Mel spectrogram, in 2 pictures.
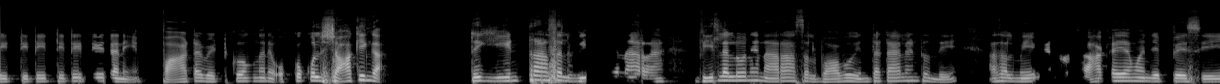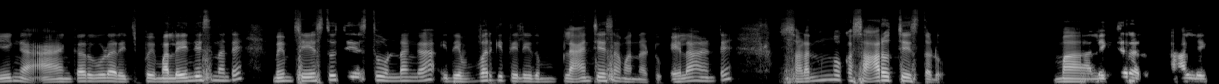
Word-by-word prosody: T 135 - +1
T 130 - -2 0.3
T 145 - -2 0.3
tit 160 -1 -3
అని. 130 -4 -1 0.4
పాట 130 +1 0
పెట్టుకోంగానే 150 +2 -3
ఒక్కొక్కళ్ళు 170 0 +1
షాక్ 165 +5 +4
ఇంగ. 185 -3 +2 1.0
రేయ్! 165 0 +2 0.2
ఏంట్రా 180 +5 +2
అసలు 175 -4 +2
వీళ్ళేనారా? 165 -1 -3 0.5
వీళ్ళలోనేనారా 180 -2 +1
అసలు 150 -4 -6
బాబోయ్! 135 +4 -1
ఇంత 135 +3 -4
టాలెంట్ 170 +2 -3
ఉంది! 115 -3 -5 0.5
అసలు 155 0 -1
మేము 145 +2 -2 0.4
షాక్ 145 +2 -1
అయ్యామని 165 -2 +1
చెప్పేసి 145 -2 -1 0.2
ఇంగ 155 -2 -2 0.3
యాంకర్ 135 +4 +1
గూడా 150 0 +4
రెచ్చిపోయి 135 +3 -1
మళ్ళీ 140 +1 +6
ఏం 160 - +1
చేసిందంటే 190 +2 0 0.4
మేము 165 +2 +2
చేస్తూ 170 +5 +3 0.2
చేస్తూ 175 +2 -1
ఉండంగా 170 +2 -1 0.2
ఇది 145 0 +3
ఎవ్వరికీ 180 +8 0
తెలీదు. 145 -2 0 0.2
ప్లాన్ 145 +4 +2
చేసాం 165 -5 +1
అన్నట్టు. 110 -3 -8 0.2
ఎలా 160 +5 +2
అంటే 170 +9 -5 0.6
సడన్‌గా 175 +12 -1
ఒక 175 -3 -2
సార్ 170 +4 +8
వచ్చేస్తాడు. 170 -5 0 1.2
మా 135 0 +8 0.3
లెక్చరర్. 175 - +3 0.3
ఆ - - +5
లె 140 -1 +3
155 Hz, 130 wpm, -25 LUFS, 140-170 Hz, 1.2 s, సార్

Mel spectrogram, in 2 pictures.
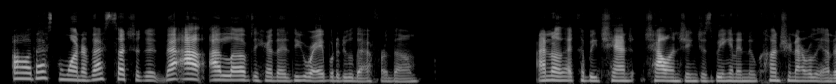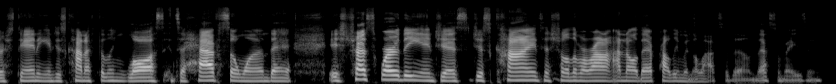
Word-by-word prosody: Oh, 270 0 +1
that's 290 +1 -3
wonder 210 -4 -1
that's 235 +6 -2
such 240 -2 -2
a 200 - -8
good 185 0 -10
that 245 +3 +4
I 235 -4 +6
I - - +3
love 205 -1 -1
to 185 - -10
hear 180 +1 -7
that 165 0 -8
you 185 0 -7
were 170 - -2
able 165 +3 -4
to 160 - -10
do 160 0 -8
that 145 +1 -8
for - - -14
them. 140 +1 -12 1.2
I 185 - +2
know 190 -2 +1
that - - -5
could 185 - -9
be 170 -1 -6
challenge 170 +1 -1
challenging 165 -3 0
just 155 -1 -12
being 170 -1 -5
in 165 - -6
a 155 - -5
new 155 0 -9
country, 185 +3 -6
not 165 -1 -4
really 165 -2 -8
understanding 155 +3 -4
and 155 - -7
just 155 -1 -9
kinda 170 -3 +2
feeling 170 -2 -8
lost, 160 0 +4
and 170 - -16
to 155 - -4
have 185 +3 +7
someone 155 -3 -4
that 155 -3 -4 0.3
is 175 -3 -4
trustworthy 215 -4 +5
and 175 -1 -3
just 165 +2 -2
just 180 -4 -6
kind 195 -2 +5
to 180 - -8
show 180 +2 -4
them 175 -1 -4
around, 170 0 +2
I - - -2
know 165 -1 -3
that 155 0 -4
probably 160 -2 -5
meant 145 - -14
a - - -14
lot - - -15
to - - -23
them. 60 - -19
That's 180 - -13
amazing. 190 -1 -19
175 Hz, 250 wpm, -24 LUFS, 160-195 Hz, 1.2 s, have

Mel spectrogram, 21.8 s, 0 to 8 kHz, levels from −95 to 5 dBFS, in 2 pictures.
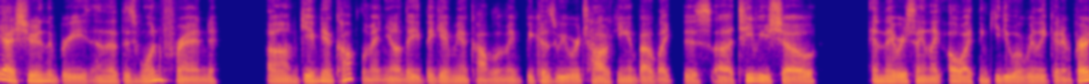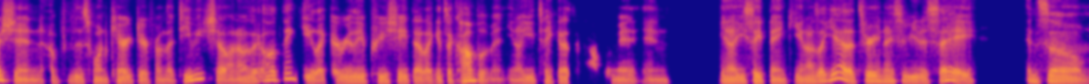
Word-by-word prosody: yeah, 175 - +7
shooting 110 0 +4
the 115 - 0
breeze 85 -2 -3
and 95 +1 -5
that 90 -2 -3
this 95 0 -3
1 115 +10 +2
friend, 85 -8 -1 0.5
um, 95 -1 -1
gave 100 +2 +2
me 120 - +3
a 105 - +1
compliment. 80 - -2
You 90 - -4
know, 85 - 0
they 85 +1 -1
they 85 +2 -4
gave 90 +1 -1
me 95 -1 -3
a 90 - -3
compliment 85 +2 -5
because 90 0 -3
we 90 -1 0
were 85 0 -1
talking 90 +1 -1
about, 80 -2 -1
like, 75 -2 -3
this, 80 -1 +1
uh, 85 -2 0
TV 110 -5 +3
show 90 -1 +4 0.6
and 100 -1 0
they 100 - +3
were 95 0 +3
saying, 95 0 +1
like, 90 0 -1
"Oh, 100 -2 +3
I 90 - +2
think 95 -2 -8
you 95 - -1
do 95 -1 +1
a - - -2
really 85 -1 -2
good 85 +2 -4
impression 85 - +4
of 85 - -8
this 90 -3 -2
one 90 0 -2
character 90 -3 0
from 80 +1 -7
the 80 -1 -5
TV 150 +11 +1
show." 75 0 +1
And 80 0 -3
I - - 0
was 90 - -2
like, 105 - -1
"Oh, 155 - +3
thank 195 +4 -2
you. 85 -2 0
Like, 70 - 0
I - - +2
really 90 +2 0
appreciate 85 -1 -2
that." - - +2
Like, - - -1
it's - - -3
a - - +1
compliment, - - +1
you - - -10
know, 75 - -4
you 85 +1 -3
take 90 +1 -4
it 90 - +1
as 85 - 0
a - - -12
compliment 80 -1 -5
and, 80 +1 -9 0.5
you - - -3
know, 90 - +4
you 90 0 0
say 95 -1 +4
thank 85 0 -3
you. 90 - -2
And 90 - -1
I - - +1
was 95 - -1
like, 110 +2 +2
"Yeah, - - +6
that's - - +3
very 105 0 +4
nice 100 -1 -1
of 100 - -1
you 90 - 0
to 85 - -1
say." 80 +2 +3 0.5
And 105 -5 -1
so 95 -5 +3
90 Hz, 275 wpm, -24 LUFS, 85-100 Hz, 0.6 s, yeah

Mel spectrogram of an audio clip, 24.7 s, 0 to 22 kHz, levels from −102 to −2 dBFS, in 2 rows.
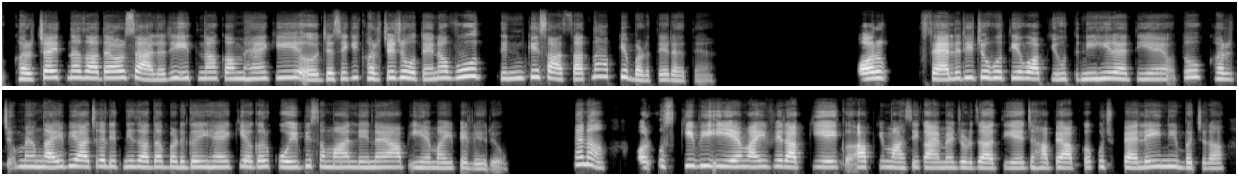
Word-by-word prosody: ख़र्चा 260 +4 +3
इतना 315 0 +2
ज़्यादा 300 -1 +3
है 300 - +4
और 310 +1 +4
सैलरी 255 +1 +2
इतना 285 -1 -3
कम 275 0 0
है 275 +2 -1
कि 310 +2 -1
अ, 230 -5 +2
जैसे 260 +3 -1
कि 310 +3 -4
ख़र्चे 275 +3 +1
जो 310 0 +2
होते 265 -2 -1
हैं 255 - -1
ना 300 +1 +1
वो 370 +2 +5
दिन 295 -5 -6
के 335 0 +2
साथ-साथ 255 -4 +2
न - - -1
आपके 350 -1 -2
बढ़ते 220 +2 -3
रहते 200 -3 -8
हैं। 200 - -20 1.5
और 280 +3 +8 0.4
सैलरी 270 +5 +5
जो 320 -1 +2
होती 300 0 -1
है 295 - +1
वो 290 - +1
आपकी 265 -2 0
उतनी 255 +1 -5
ही 280 - +1
रहती 255 -2 -1
है। 250 0 -3
तो 325 +1 -2
ख़र्च 260 -2 -4
महँगाई 265 -1 +1
भी 295 +1 -1
आजकल 275 +1 -1
इतनी 270 0 -5
ज़्यादा 265 0 0
बढ़ 250 -1 -1
गई 260 +1 -2
है 255 0 -1
कि 275 +3 -7
अगर 265 +1 -1
कोई 255 -1 +1
भी 290 +4 -5
सामान 255 -2 -2
लेना 245 0 -3
है 255 - +1
आप 255 0 -1
ईएमआई 230 -1 -4
पे 225 - -4
ले 200 -1 -8
रहे - - -12
हो। 205 - -19 0.7
है 365 - +4
ना? 330 -10 +1 0.4
और 245 - -1
उसकी 305 +2 0
भी 305 +1 +1
ईएमआई 275 -2 +3
फिर 280 +1 -2
आपकी 255 +1 +3
एक 255 - -3
आपकी 255 0 0
मासिक 240 0 -2
आय 235 0 +4
में 235 0 -5
जुड़ 235 -1 -4
जाती 225 -1 0
है 225 0 0
जहाँ 230 -1 -4
पे 240 - +1
आपका 230 +1 +1
कुछ 260 0 -10
पहले 240 +1 +2
ही 275 +2 +1
नहीं 280 -1 -2
बच 230 -2 -6
रहा। 215 0 -5
260 Hz, 210 wpm, -21 LUFS, 245-285 Hz, 1.5 s, और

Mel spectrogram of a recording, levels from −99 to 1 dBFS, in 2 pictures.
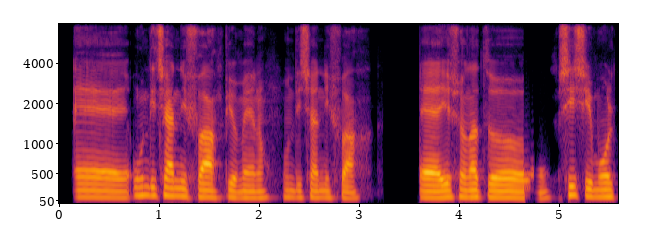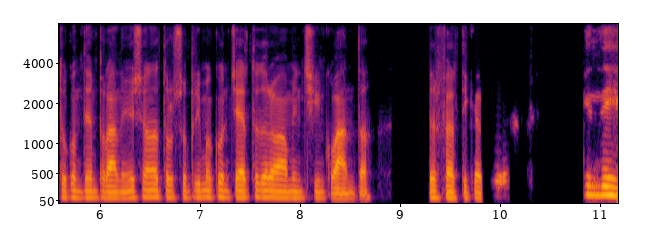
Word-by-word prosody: Ehm, 110 -2 +2
11 135 -1 -1
anni 130 -1 +4
fa 110 +1 +4
più 110 0 -1
o - - -3
meno, 100 0 -2
11 105 -1 -4
anni 105 0 -1
fa. 95 -1 -2 0.6
E 105 -1 +6
io 110 - +3
so' 110 +2 -1
nato 105 -3 +4 0.2
sì, 145 +8 0
sì 125 -3 +1
molto 115 -1 +1
contemporaneo, 100 -2 -2
io 100 - -1
so' 115 +2 -2
nato 110 -1 -1
il 105 - -3
suo 105 +2 -6
primo 110 +1 -4
concerto 105 0 -1
dove 110 -1 +1
eravamo 100 -1 +1
in 100 -1 -5
50 90 -3 -3 0.5
per 105 - -1
farti 100 -1 -2
capire. 390 - -6 0.7
Quindi 145 -1 +4
105 Hz, 175 wpm, -24 LUFS, 100-115 Hz, 0.7 s, E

